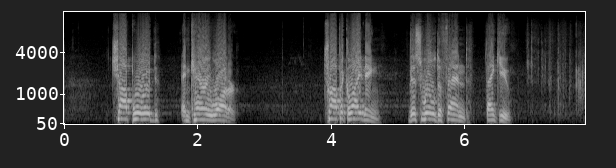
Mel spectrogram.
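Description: A man speaks firmly into a microphone over a loudspeaker outdoors.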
